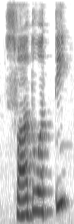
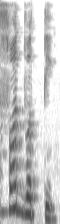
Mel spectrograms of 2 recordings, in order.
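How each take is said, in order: First: The parts are kept apart with a full vowel. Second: The parts are fused into one joined word. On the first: "अलग अलग कर लीजिए" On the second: "अन्यथा"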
